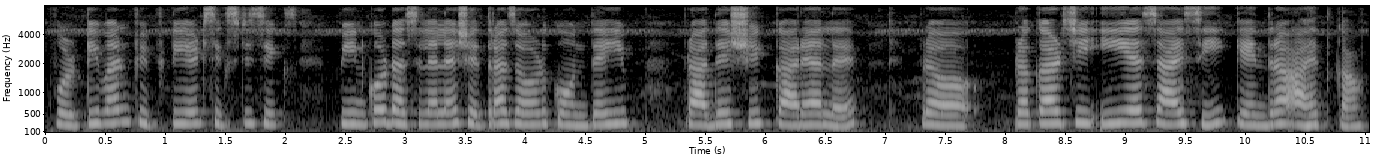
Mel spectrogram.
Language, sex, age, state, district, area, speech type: Marathi, female, 30-45, Maharashtra, Yavatmal, rural, read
